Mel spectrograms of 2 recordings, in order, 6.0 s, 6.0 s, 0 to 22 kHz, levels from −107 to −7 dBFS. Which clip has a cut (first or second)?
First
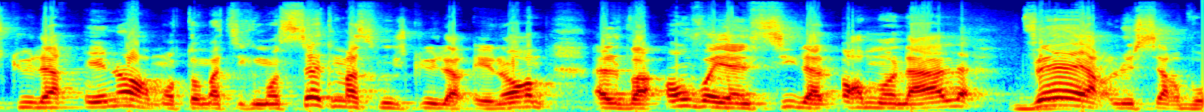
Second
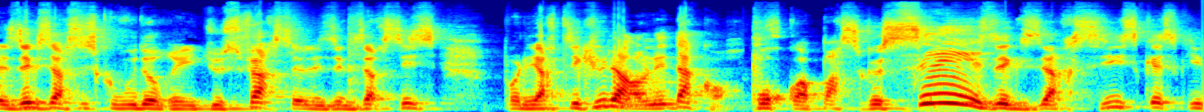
second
